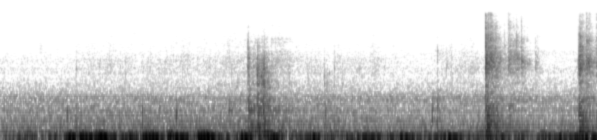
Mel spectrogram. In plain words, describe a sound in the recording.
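A metal bin clatters over.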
